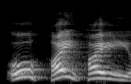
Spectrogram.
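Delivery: high, loud double hail; pirate shout. A narrator's reading. Pirate Enøje cheers the captain on, shouting. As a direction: whoop it out across the ship. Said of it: "råbte Enøje".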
